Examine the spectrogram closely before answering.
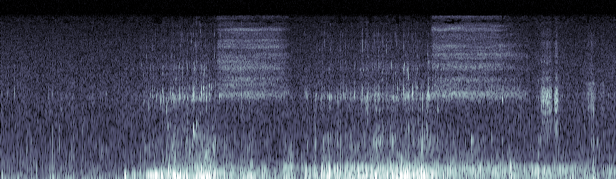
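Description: Scuba diver breathing through a regulator underwater: a low rush of exhaled bubbles starts about a second and a half in and lasts several seconds, with two short hisses carrying a thin whistle from the regulator.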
